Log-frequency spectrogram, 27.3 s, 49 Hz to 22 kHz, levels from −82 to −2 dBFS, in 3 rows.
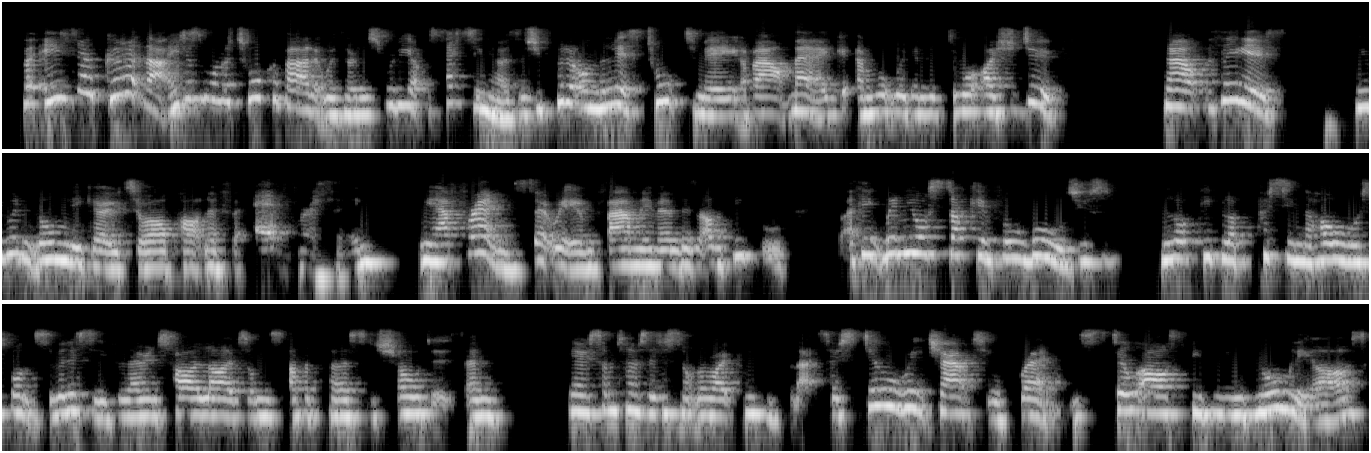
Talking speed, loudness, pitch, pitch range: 260 wpm, -21 LUFS, 235 Hz, 210-275 Hz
